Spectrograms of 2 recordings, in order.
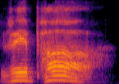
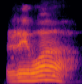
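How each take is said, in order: First: The second syllable starts with a p sound. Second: The second syllable starts with a w sound. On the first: The speaker calls it wrong. "one of us read re pa. Right? But it's this is not pa" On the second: The speaker calls it right. "we read them as a wa"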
